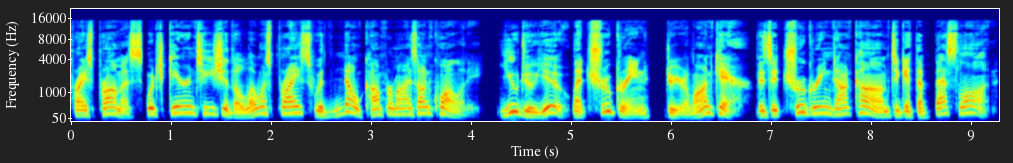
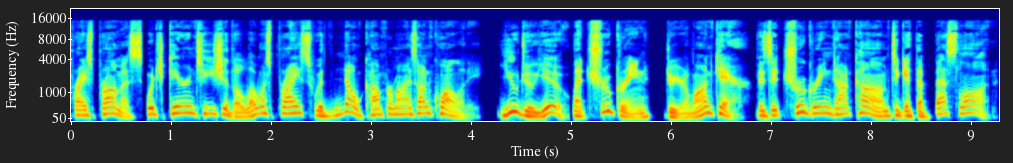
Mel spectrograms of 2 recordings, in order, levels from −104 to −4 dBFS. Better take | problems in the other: second | thin; very slightly; fading below 250 Hz

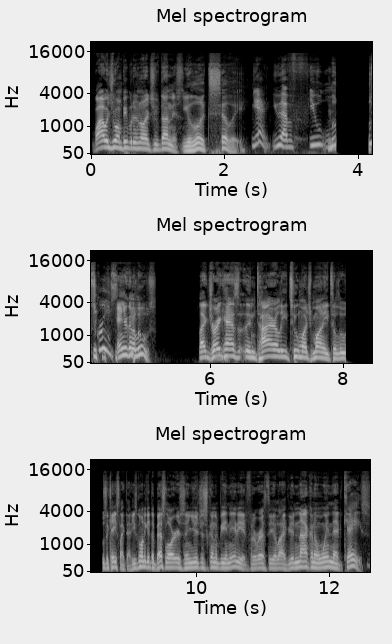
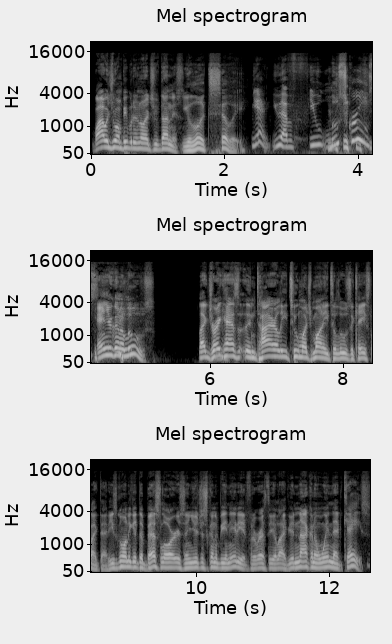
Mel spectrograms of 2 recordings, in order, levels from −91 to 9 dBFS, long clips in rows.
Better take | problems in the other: second | audio freezing; at 3.5 s and at 8 s for 0.5 s

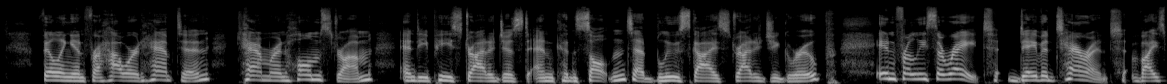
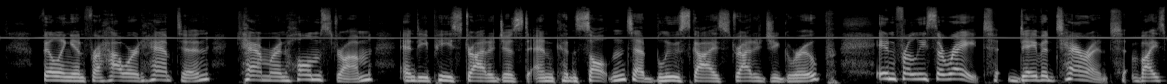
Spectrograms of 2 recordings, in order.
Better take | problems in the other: first | high-pitched whine; noticeable; throughout; 3.5 kHz, 15 dB below the speech

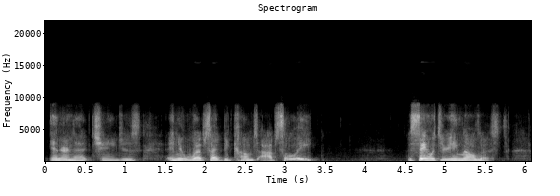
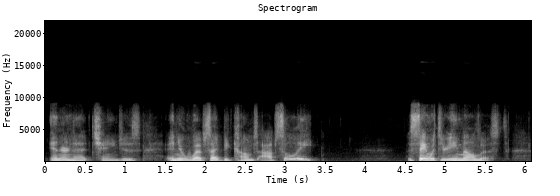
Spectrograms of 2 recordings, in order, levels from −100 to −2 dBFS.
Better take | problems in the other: second | garbled, watery; badly; nothing above 7.5 kHz; slightly in the second

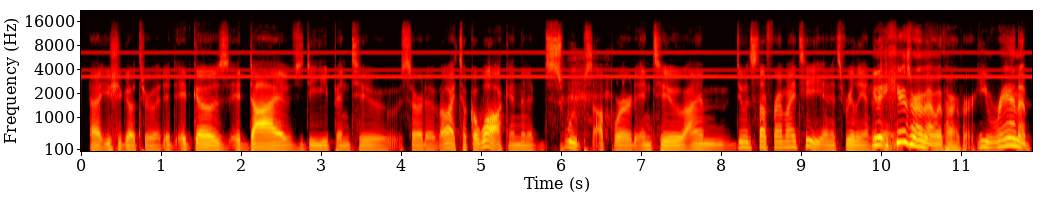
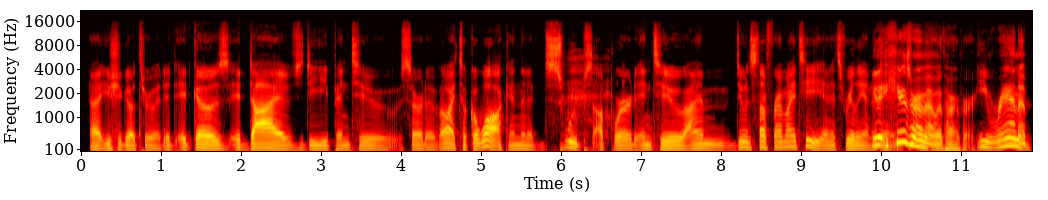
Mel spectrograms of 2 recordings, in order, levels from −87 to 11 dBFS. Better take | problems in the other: second | high-pitched whine; noticeable; throughout; 3 kHz, 15 dB below the speech

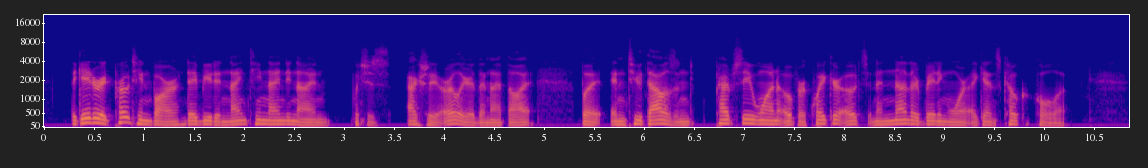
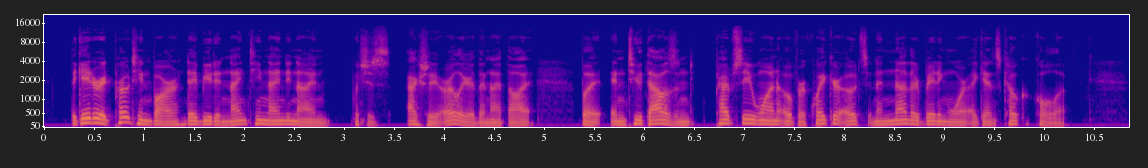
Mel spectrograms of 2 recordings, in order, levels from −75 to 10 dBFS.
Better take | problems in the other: second | muffled; slightly; fading above 2 kHz

